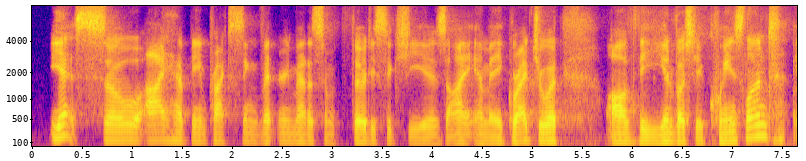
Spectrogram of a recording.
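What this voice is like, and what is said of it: Australian accent. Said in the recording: “I can tell from your accent that you're probably from Australia”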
